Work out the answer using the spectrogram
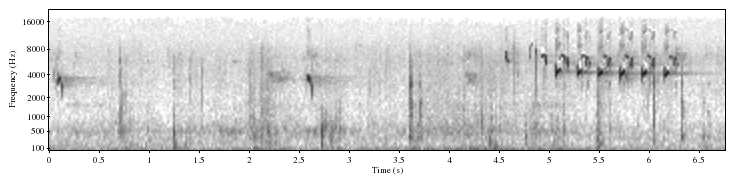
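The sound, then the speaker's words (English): Wild bird song: a few thin, high chirps come early, then a quick run of repeated high notes near the end, over soft low thumps and rustling. “No, that's a wild bird still.”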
